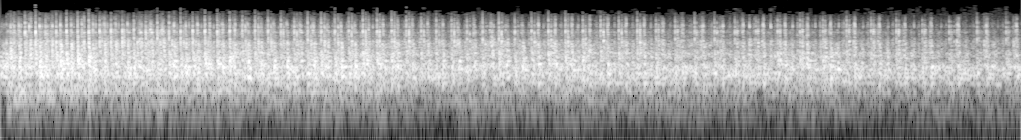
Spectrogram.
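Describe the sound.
A prize wheel spins and clicks: rapid, steady ticking of the pointer against the pegs that continues without a break for about five seconds, with no voices over it.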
